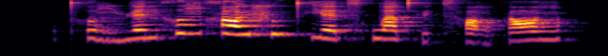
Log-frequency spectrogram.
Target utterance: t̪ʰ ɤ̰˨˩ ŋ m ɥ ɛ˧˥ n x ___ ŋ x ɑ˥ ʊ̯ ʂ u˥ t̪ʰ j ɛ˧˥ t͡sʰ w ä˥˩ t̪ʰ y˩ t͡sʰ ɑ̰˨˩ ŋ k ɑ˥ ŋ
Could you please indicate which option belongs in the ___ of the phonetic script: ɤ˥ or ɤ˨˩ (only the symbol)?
ɤ˥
